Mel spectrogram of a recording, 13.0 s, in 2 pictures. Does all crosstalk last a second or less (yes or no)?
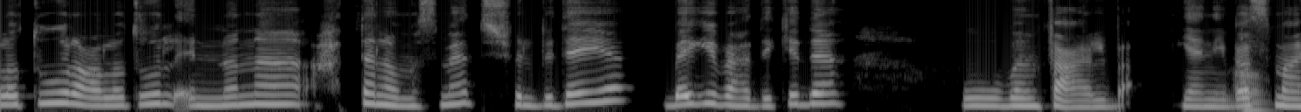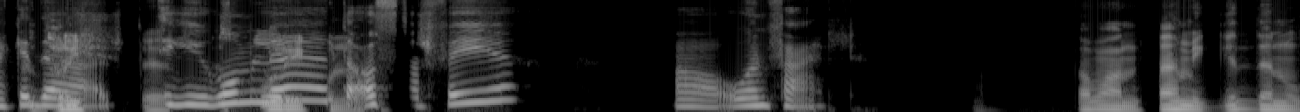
no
